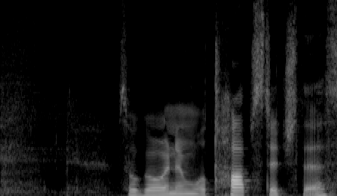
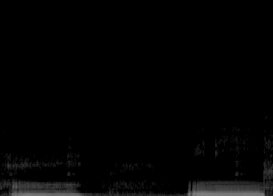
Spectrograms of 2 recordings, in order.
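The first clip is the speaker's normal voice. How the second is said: usual speaking voice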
